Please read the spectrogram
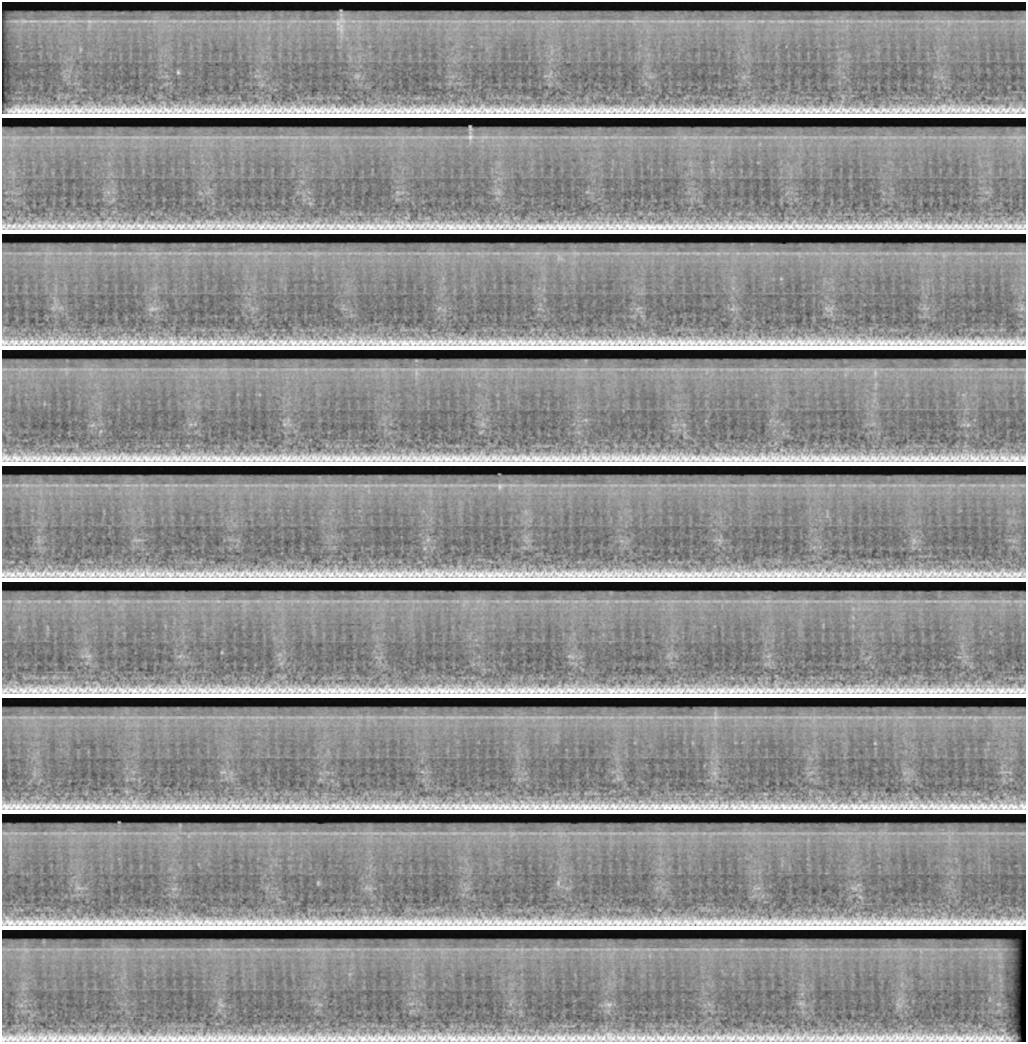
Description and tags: washing mashine light
Washing machine recorded from the front.
household, machines, noise, washing-machine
